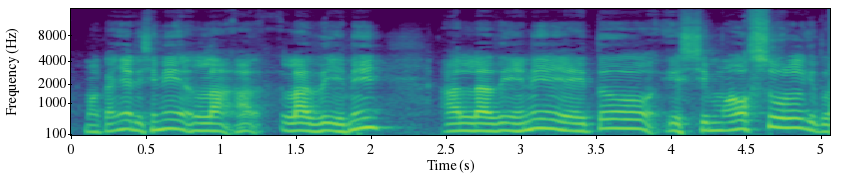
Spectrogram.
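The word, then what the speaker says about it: الذي: Sedangkan ini makhraj yang sesungguhnya ya za, yaitu ujung lidah menyentuh ujung gigi seri. Keluarkan sedikit ya ujungnya ya. Jadi makhrajnya benar-benar bagus ya. Alladzi gitu.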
